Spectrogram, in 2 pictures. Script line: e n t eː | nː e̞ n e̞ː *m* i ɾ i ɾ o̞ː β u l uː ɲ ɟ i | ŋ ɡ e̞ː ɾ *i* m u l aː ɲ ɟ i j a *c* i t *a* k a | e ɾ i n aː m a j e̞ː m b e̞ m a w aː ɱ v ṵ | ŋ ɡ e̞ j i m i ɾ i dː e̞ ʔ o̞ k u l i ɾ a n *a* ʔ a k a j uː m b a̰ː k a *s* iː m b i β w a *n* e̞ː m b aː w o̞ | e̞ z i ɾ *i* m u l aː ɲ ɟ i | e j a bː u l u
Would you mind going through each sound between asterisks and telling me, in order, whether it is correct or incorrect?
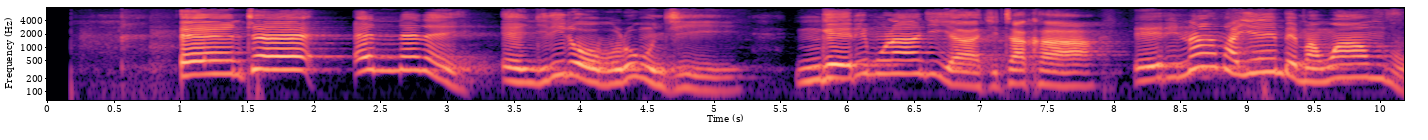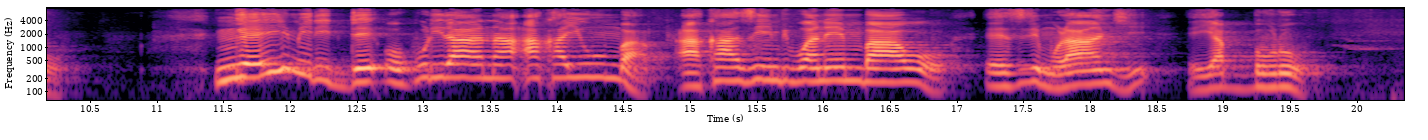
incorrect, correct, correct, correct, correct, incorrect, correct, correct

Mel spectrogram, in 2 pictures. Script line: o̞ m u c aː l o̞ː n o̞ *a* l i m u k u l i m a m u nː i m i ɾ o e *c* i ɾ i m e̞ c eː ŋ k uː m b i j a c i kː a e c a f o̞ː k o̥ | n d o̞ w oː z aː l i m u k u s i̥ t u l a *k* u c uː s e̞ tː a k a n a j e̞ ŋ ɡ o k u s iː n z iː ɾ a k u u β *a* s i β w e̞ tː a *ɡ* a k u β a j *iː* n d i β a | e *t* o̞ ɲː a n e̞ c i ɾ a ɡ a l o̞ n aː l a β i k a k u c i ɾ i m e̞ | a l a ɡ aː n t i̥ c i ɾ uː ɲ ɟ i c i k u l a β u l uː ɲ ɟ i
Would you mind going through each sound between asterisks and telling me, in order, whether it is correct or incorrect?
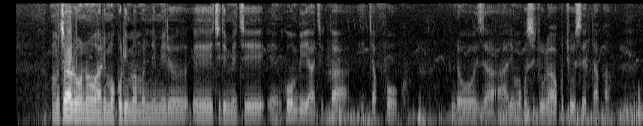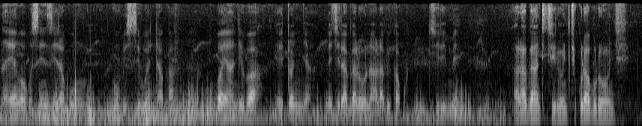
correct, correct, correct, incorrect, incorrect, incorrect, correct

